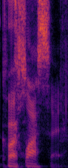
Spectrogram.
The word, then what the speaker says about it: Klasse: a ss e, which you say is class.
